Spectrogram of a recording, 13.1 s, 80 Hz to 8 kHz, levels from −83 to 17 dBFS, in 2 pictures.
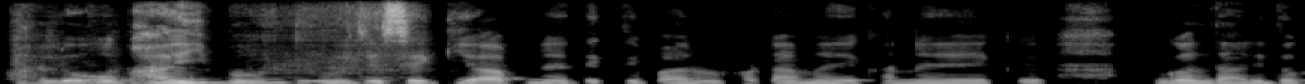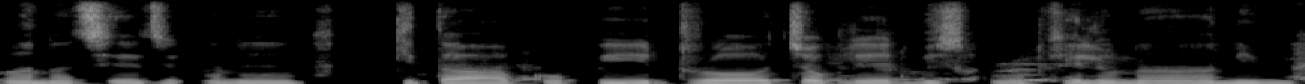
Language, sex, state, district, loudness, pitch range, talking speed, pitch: Bengali, male, West Bengal, Purulia, -24 LUFS, 120-130 Hz, 100 wpm, 120 Hz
